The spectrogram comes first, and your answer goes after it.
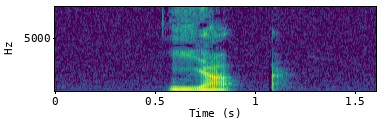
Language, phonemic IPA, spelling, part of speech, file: Navajo, /jɑ̀ʔ/, yaʼ, particle, Nv-yaʼ.ogg
- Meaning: 1. shall I?; isn’t it?; OK?; right? 2. is that okay with you?; are you fine with that?; is that all right?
